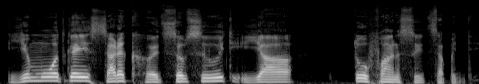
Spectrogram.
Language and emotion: Kashmiri, neutral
